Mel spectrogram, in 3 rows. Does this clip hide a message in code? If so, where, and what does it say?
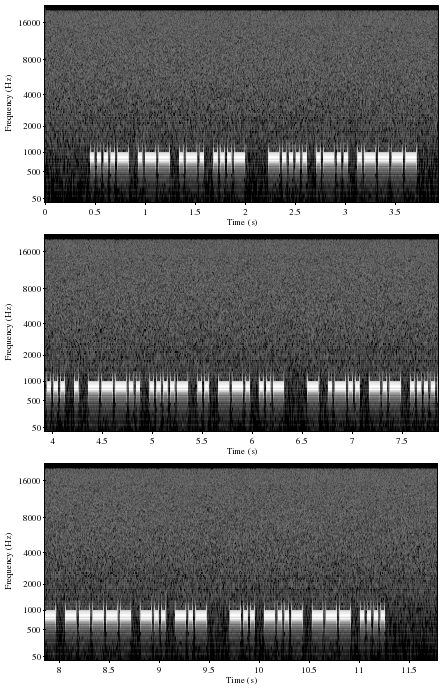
Yes: Morse code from 0.4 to 11.3 s, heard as a keyed tone, machine-sent, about 35 wpm, 850 Hz. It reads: 4WRV 6L1 SE84IGU TLK40DK DXOH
